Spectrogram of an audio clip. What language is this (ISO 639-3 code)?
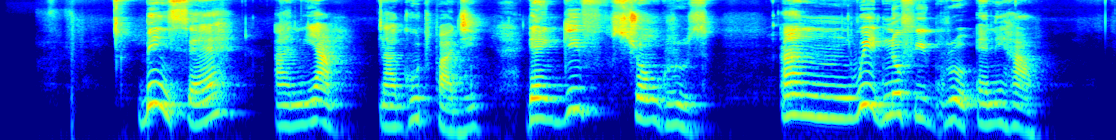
pcm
